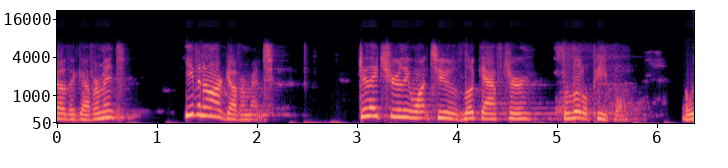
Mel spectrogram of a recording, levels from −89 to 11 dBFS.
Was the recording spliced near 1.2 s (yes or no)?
no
